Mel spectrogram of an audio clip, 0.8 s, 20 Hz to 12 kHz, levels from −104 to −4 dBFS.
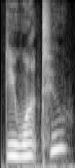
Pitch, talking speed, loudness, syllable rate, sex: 240 Hz, 320 wpm, -16 LUFS, 5.8 syllables/s, female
